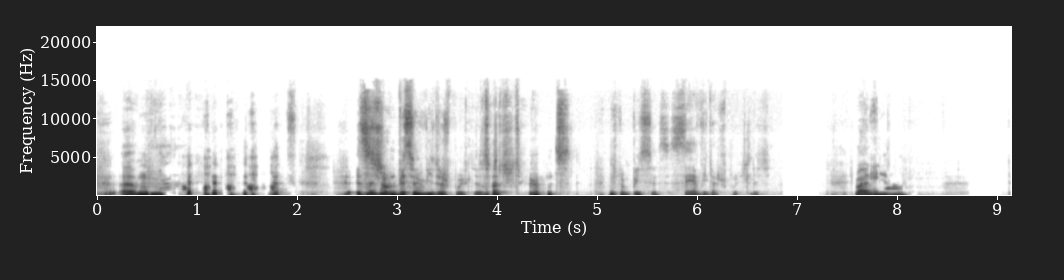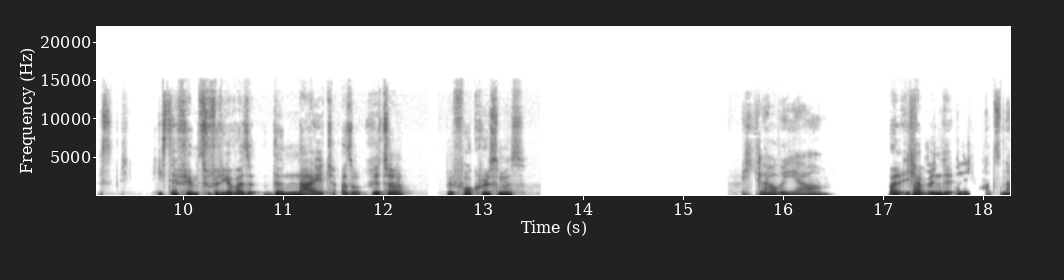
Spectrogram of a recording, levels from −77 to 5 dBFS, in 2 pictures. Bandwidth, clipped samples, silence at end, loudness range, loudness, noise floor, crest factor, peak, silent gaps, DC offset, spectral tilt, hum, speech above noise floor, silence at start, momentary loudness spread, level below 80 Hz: 15 kHz; under 0.1%; 0 s; 8 LU; -17 LUFS; -56 dBFS; 16 dB; -2 dBFS; 6.86-7.21 s, 8.76-9.03 s, 12.46-12.55 s, 13.58-15.45 s, 16.68-16.99 s; under 0.1%; -6.5 dB/octave; none; 39 dB; 0 s; 18 LU; -50 dBFS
